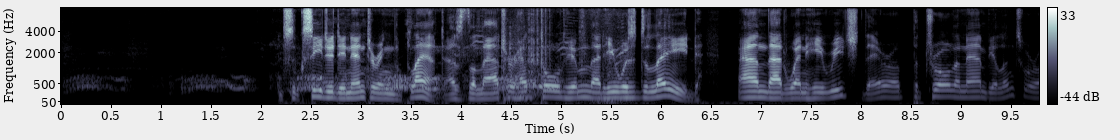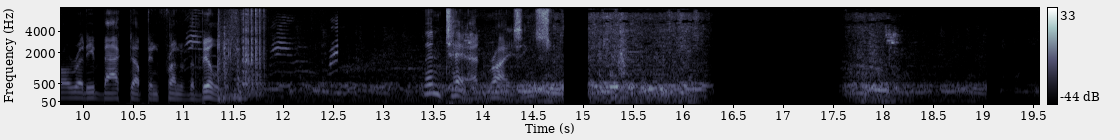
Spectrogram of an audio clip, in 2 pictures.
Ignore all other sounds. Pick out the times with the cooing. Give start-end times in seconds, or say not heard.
0.0-5.7, 11.7-16.3, 17.6-19.5.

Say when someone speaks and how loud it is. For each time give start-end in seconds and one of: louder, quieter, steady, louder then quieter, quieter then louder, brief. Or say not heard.
2.1-11.6 quieter
13.4-14.8 brief.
